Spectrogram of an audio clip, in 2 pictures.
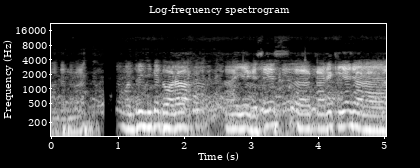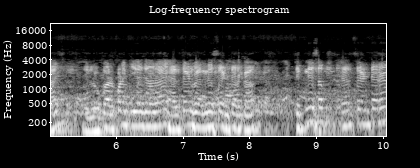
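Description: A man speaks forcefully into a microphone over loudspeakers.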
